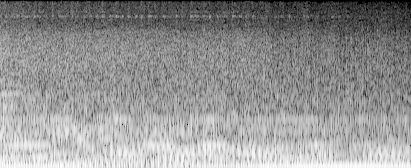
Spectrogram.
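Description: Rock music: one held electric guitar chord rings out and slowly fades.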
